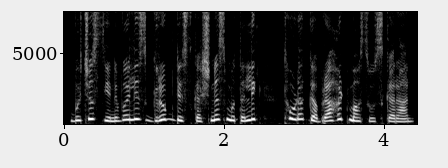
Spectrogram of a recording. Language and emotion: Kashmiri, fearful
